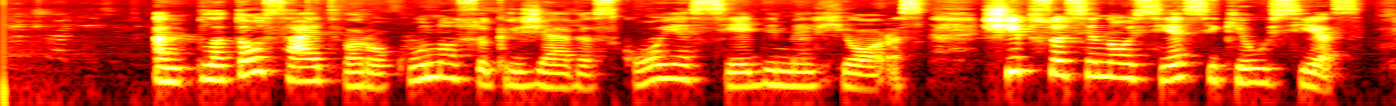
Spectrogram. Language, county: Lithuanian, Vilnius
